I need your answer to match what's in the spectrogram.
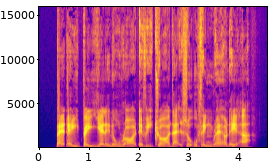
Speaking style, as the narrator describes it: said Throat cheerfully

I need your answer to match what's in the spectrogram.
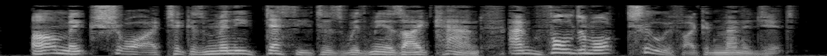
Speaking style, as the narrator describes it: he said fiercely

